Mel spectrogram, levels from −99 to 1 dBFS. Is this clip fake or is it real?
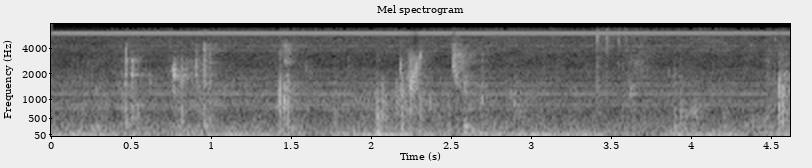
real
